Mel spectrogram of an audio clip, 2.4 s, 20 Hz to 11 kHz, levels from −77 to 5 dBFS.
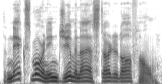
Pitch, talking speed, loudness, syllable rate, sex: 135 Hz, 220 wpm, -16 LUFS, 4.8 syllables/s, male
